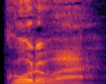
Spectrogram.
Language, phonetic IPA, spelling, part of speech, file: Russian, [ˈkurvə], курва, noun / interjection, Ru-курва.ogg
- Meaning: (noun) 1. whore, prostitute 2. bitch, slut 3. bastard; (interjection) fuck!, shit! bollocks!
